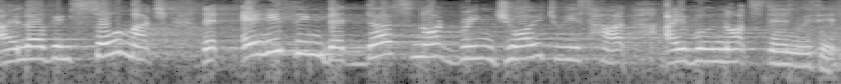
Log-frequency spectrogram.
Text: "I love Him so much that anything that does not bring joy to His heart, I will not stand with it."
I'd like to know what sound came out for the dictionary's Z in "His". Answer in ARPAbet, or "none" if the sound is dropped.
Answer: S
